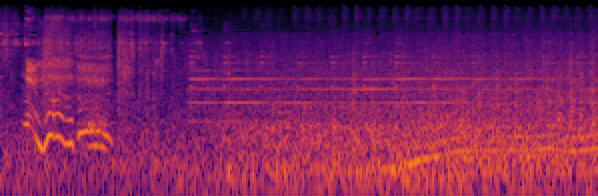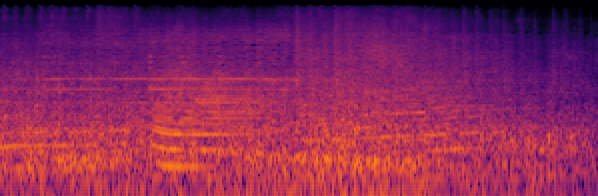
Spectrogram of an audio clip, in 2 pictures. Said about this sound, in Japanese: 列車を止めろ。 この列車は弾丸だ。走り出したら止められねえ。 ダメだ、ブレーキが効かない。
